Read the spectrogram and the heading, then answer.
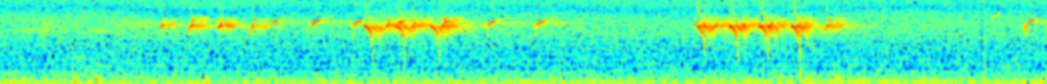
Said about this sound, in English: Another wild bird's coming in, giving flight calls.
